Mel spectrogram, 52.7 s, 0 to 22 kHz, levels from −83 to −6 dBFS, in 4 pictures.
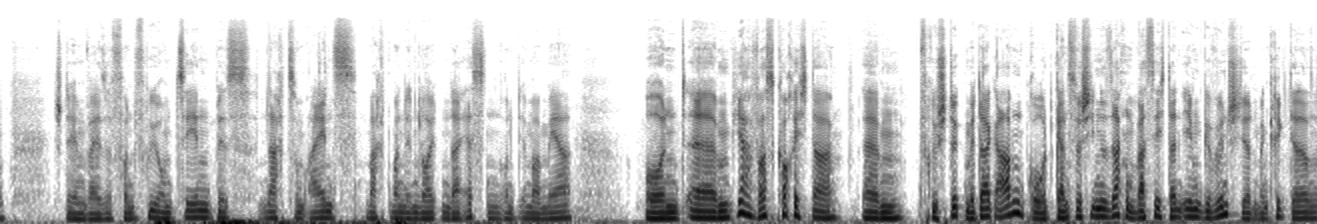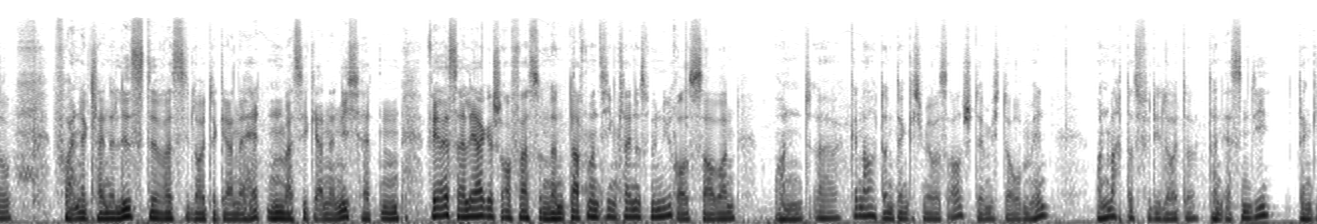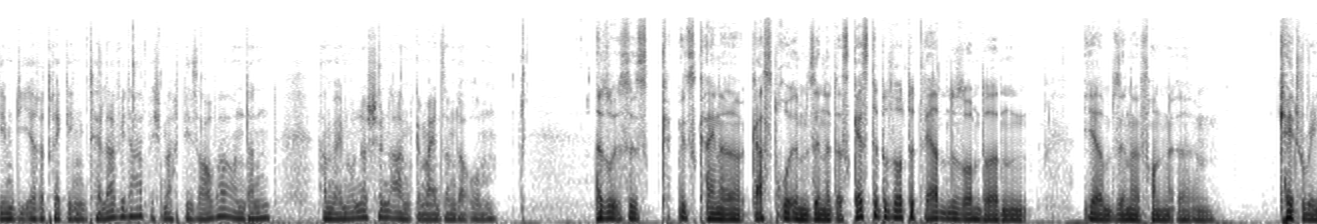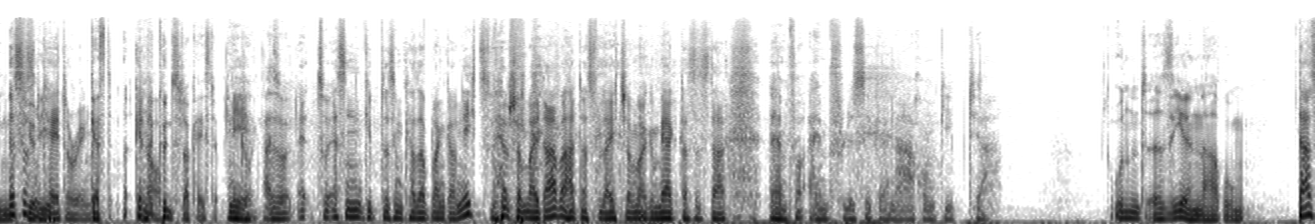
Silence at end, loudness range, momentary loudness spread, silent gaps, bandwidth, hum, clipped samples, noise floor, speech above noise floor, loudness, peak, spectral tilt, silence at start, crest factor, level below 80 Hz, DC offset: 0 s; 9 LU; 12 LU; none; 14 kHz; none; under 0.1%; -48 dBFS; 30 dB; -19 LUFS; -2 dBFS; -7 dB/octave; 0 s; 16 dB; -30 dBFS; under 0.1%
